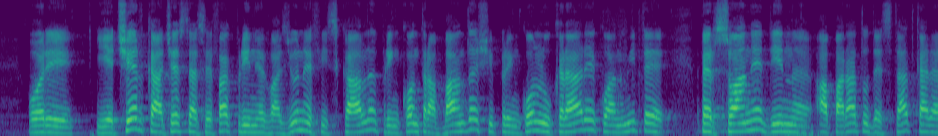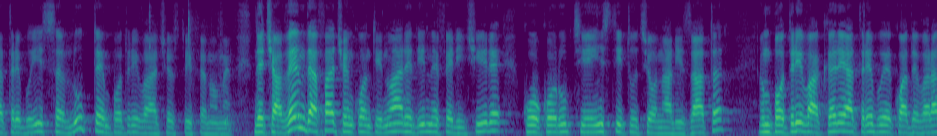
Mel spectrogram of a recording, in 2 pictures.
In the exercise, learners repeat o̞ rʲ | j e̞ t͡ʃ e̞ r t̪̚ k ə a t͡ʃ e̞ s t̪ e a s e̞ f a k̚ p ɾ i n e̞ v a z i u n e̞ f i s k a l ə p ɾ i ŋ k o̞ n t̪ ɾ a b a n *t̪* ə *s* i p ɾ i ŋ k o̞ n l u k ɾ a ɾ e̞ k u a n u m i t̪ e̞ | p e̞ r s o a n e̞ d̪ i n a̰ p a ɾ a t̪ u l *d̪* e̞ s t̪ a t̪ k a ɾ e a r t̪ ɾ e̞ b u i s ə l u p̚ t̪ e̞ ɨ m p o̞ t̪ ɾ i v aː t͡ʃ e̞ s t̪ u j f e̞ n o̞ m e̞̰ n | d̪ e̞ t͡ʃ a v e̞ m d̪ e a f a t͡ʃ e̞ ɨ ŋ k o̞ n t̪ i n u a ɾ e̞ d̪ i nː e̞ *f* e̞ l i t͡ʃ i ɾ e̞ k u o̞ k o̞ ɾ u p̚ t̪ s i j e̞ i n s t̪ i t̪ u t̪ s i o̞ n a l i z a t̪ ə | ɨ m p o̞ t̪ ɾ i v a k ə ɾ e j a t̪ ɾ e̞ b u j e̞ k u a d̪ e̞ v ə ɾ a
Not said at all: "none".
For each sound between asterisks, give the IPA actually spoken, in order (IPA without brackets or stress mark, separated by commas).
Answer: d̪, ʃ, d̪, f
